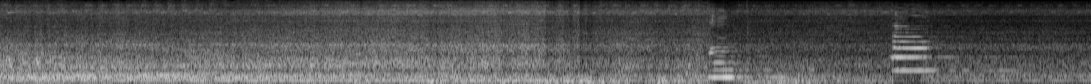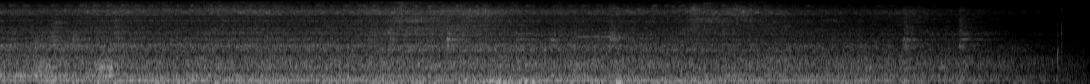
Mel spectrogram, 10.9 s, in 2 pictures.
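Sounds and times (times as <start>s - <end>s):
diesel train drone: 0.0s - 10.9s.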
